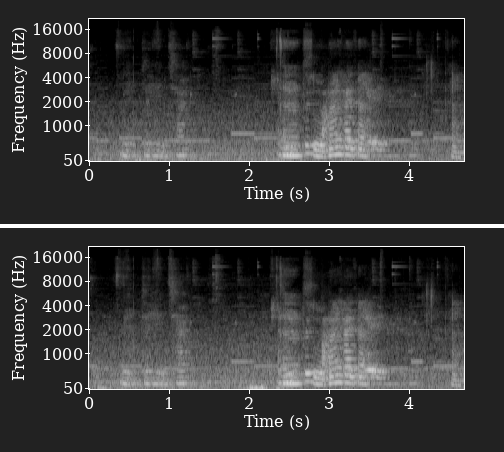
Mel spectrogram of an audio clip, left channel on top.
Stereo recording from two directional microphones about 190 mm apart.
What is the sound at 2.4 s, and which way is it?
A woman's voice, 25° left (ahead or behind).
